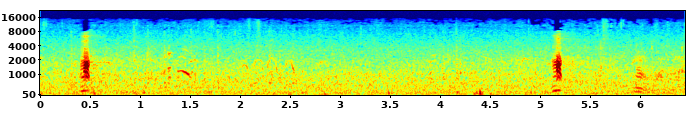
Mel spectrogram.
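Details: Barnacle geese grazing on a lawn in Helsinki, Finland, in September 2022. Two loud, sharp, barking calls come about five seconds apart, with faint softer chatter between them over a low background rumble.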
